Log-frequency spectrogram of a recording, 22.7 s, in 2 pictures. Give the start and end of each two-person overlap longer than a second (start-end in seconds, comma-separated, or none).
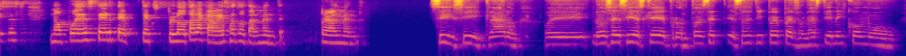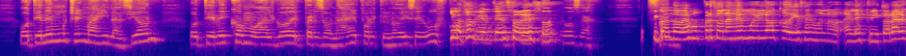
16.9-18.3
